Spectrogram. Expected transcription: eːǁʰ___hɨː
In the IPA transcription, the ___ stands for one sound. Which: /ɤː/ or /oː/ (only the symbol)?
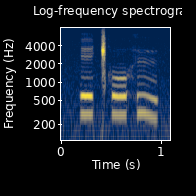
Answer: oː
